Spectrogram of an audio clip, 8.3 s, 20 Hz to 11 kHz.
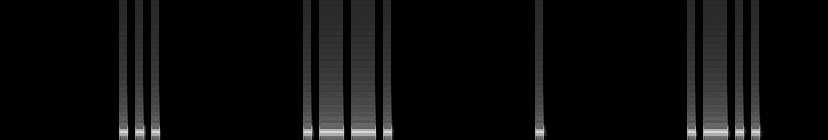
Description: Morse code, heard as a keyed tone, about 15 wpm, spaced as for 5 wpm, 700 Hz. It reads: SPEL
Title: 6x Character Spacing - Top 200 Words - 15wpm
